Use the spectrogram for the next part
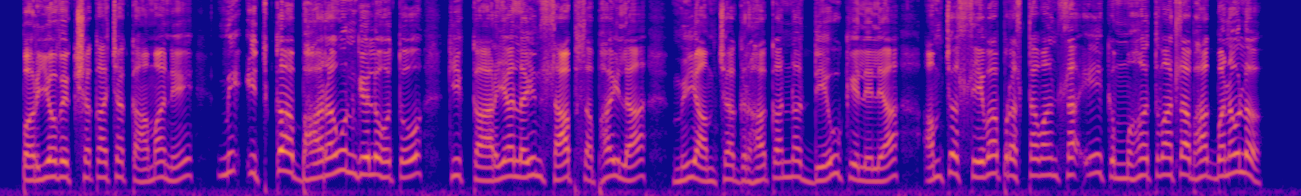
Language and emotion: Marathi, surprised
